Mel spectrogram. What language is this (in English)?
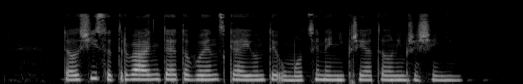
Czech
